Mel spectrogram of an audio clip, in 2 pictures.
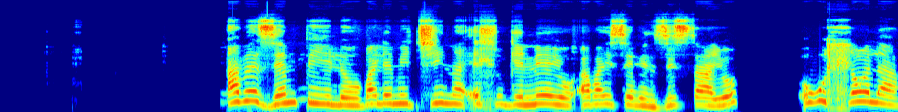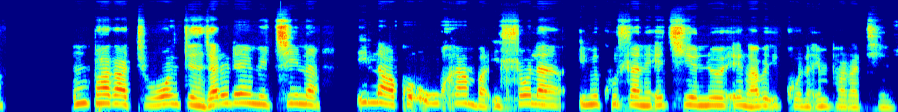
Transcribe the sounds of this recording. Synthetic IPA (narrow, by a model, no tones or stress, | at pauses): aβɛzempʼilɔβalemit͡ʃʼinaʔeɬuɣɛnɛjɔʔaβajisɛβend͡zʱisajɔ | uɣuɬɔla | um̩pʰaɣatʰiwɔŋkʼɛnd͡ʒʱalɔlɛjemit͡ʃʼina | ilakʰɔʔuɣuxambʱaʔiɬɔlaimikʰuɬanɛet͡ʃʼijɛnɛjɔʔɛŋaβɛikʰɔnaem̩pʰaɣatʰiːni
